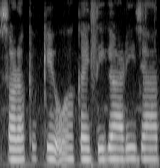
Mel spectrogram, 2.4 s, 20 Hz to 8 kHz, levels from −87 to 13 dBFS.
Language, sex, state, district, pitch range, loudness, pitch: Bhojpuri, female, Uttar Pradesh, Deoria, 190-195 Hz, -16 LUFS, 195 Hz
